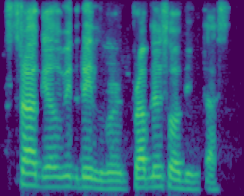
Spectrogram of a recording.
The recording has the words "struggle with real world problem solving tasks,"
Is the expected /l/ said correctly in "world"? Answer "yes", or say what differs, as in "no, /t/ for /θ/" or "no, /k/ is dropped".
no, /l/ is dropped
